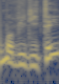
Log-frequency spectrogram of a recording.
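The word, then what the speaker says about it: Mobili-T: C'était pas ça, on dit mobilité, là, mais ça s'écrit de cette façon-là.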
